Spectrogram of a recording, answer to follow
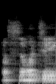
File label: "facility", robot vox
